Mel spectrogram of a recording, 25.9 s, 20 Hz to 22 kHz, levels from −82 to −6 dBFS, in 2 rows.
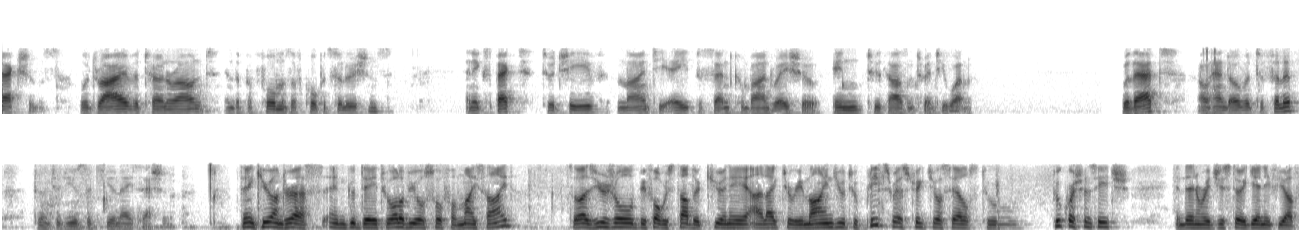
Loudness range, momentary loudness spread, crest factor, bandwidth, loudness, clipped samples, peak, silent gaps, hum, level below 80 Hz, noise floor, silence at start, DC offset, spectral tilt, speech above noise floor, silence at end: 10 LU; 16 LU; 20 dB; 4.2 kHz; -25 LUFS; under 0.1%; -4 dBFS; 11.00-11.20 s; none; -62 dBFS; -70 dBFS; 0 s; under 0.1%; -5 dB/octave; 46 dB; 0 s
